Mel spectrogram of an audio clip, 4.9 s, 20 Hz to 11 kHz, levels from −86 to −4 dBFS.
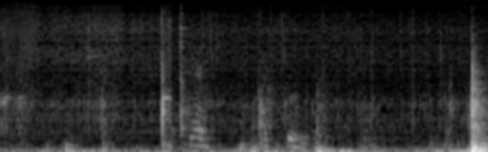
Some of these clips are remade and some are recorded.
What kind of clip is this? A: recorded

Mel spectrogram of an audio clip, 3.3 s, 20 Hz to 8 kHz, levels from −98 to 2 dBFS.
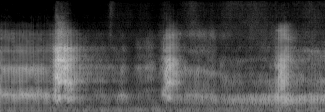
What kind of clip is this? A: remade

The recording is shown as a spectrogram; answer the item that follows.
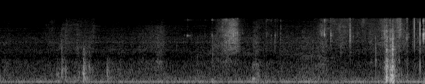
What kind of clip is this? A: recorded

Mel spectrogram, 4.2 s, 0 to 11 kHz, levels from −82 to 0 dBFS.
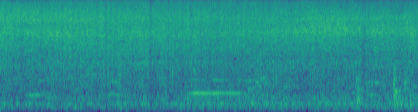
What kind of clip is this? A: recorded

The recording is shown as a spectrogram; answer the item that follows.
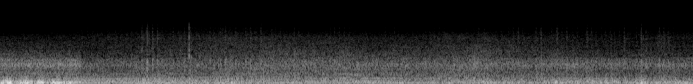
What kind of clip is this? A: recorded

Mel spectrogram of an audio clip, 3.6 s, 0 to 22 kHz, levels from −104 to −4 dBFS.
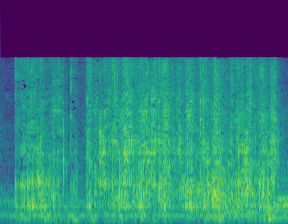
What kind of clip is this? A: recorded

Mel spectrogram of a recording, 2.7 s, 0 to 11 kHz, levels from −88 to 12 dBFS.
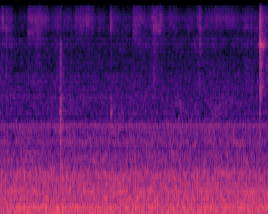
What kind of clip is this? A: remade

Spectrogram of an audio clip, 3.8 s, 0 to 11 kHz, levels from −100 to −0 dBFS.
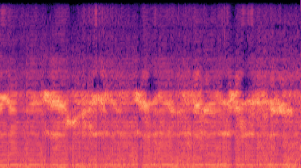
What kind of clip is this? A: remade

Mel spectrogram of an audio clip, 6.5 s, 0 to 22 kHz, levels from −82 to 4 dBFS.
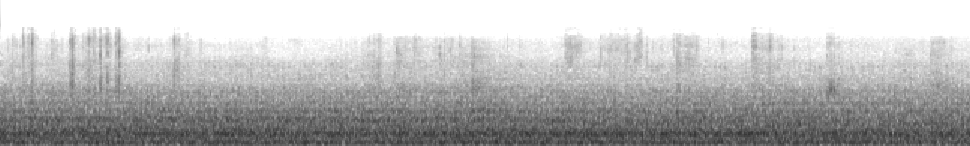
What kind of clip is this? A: recorded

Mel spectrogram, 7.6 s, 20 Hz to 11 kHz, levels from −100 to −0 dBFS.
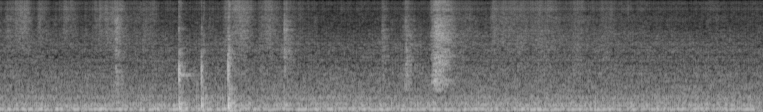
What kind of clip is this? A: remade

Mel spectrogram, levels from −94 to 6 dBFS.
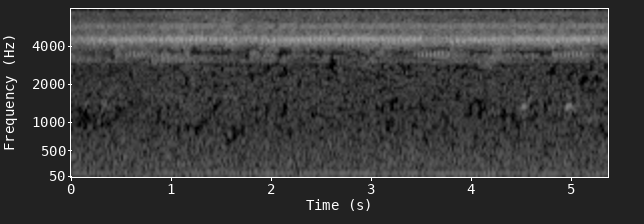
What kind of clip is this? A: recorded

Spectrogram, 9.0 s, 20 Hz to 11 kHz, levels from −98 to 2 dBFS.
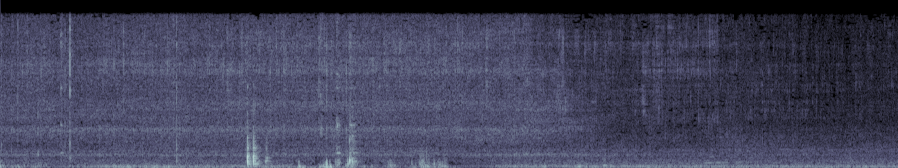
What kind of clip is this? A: recorded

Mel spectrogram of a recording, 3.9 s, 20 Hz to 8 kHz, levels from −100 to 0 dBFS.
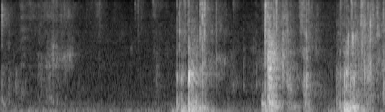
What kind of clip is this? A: remade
